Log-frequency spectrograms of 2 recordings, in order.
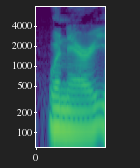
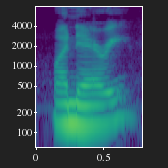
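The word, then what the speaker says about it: Nwaneri: Wanneri, yes. – Got a friend who tells me that the silent N is a thing. So, Wanneri, you know what I'm saying? – Wanneri.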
